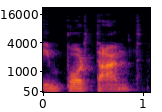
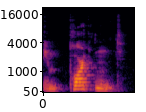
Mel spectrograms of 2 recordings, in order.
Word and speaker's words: important: We don't say important. We say important, you know, comprehend. We don't say comprehension. We say comprehension. So that sometimes called the schwa, but why introduce new terms? Unstressed syllable, the vowel disappears.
